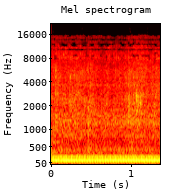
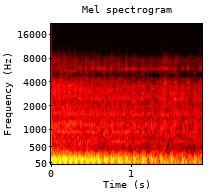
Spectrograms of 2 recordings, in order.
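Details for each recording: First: Generator powering a septic pump control box as the float lifts: steady low engine drone that dips then holds firm as the pump load comes on, water level dropping; generator carrying the load normally. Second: Generator run without enough fresh air: firing pulses slow, falter and fade out as it dies, its carbon monoxide cutoff tripping.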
